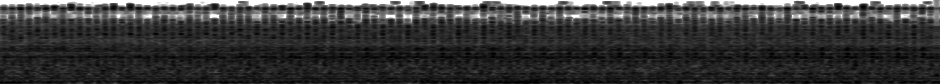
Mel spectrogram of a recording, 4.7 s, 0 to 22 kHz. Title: Audi A4 B9 272 ps Kaltstart Motorgeräusche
